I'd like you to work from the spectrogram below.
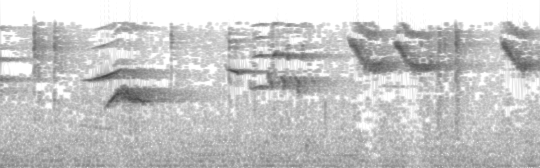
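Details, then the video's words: White-rumped shama singing its fighting style, with a rising then falling whistled slur followed by clusters of sharp, high descending notes repeated in quick succession. "Gaya tarung MURAI BATU SUPER"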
